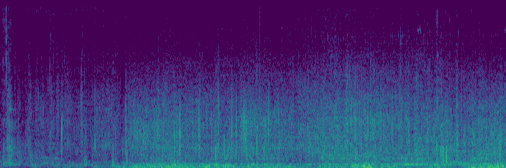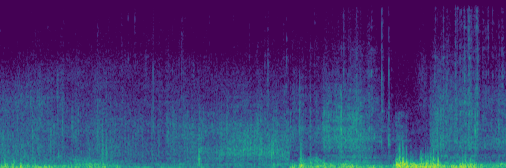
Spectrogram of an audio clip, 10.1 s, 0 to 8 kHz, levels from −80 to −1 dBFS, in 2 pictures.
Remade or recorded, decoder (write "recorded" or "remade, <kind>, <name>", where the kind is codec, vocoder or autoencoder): recorded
